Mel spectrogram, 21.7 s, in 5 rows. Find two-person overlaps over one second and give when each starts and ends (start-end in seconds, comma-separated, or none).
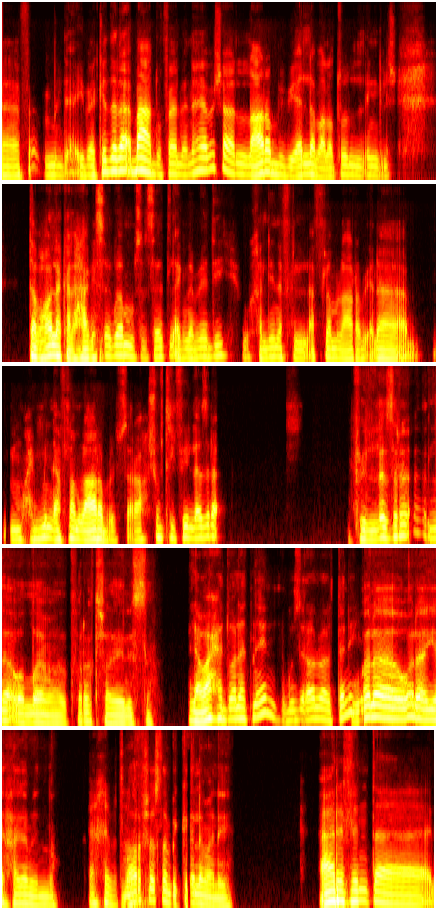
none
